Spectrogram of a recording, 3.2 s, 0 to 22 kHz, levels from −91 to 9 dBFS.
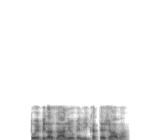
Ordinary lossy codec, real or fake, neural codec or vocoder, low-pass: AAC, 24 kbps; real; none; 5.4 kHz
